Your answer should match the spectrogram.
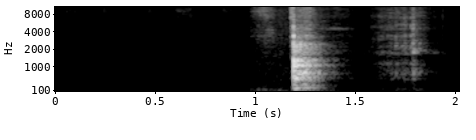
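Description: Kitchen knife cutting through a small tomato and knocking down onto a wooden chopping board about a second in, followed by a couple of fainter knocks near the end.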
